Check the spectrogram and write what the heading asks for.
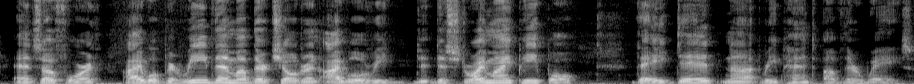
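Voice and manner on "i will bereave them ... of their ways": ordinary delivery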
